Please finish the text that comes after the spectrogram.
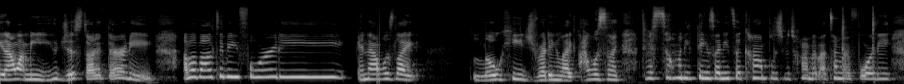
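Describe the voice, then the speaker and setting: A woman in her forties hosting a casual livestream from home, reading viewer comments aloud and chatting back with frequent laughs. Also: high-pitched. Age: 40s. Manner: chatty, talks straight to chat, laughs often. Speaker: livestream host.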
